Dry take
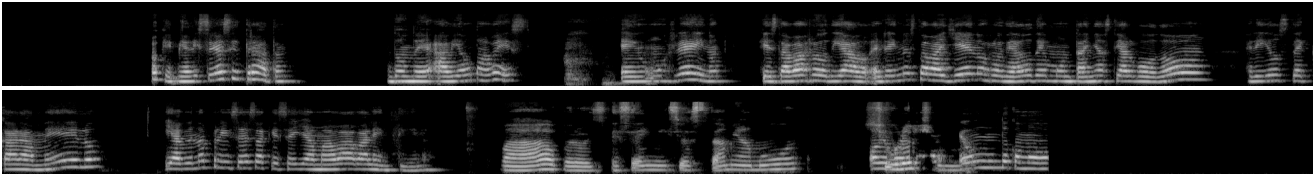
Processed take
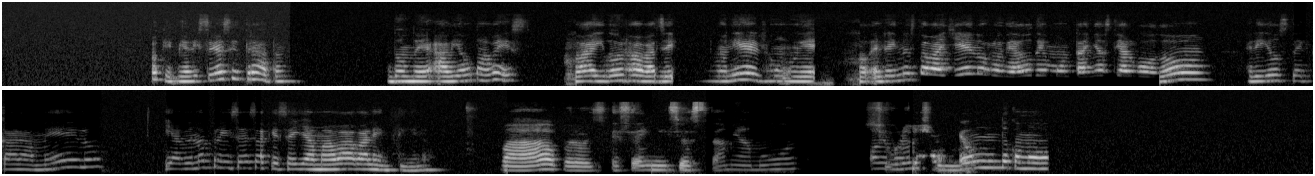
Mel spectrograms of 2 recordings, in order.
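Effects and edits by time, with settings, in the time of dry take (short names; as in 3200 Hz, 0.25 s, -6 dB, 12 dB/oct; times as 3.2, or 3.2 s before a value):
2.88 noise floor step -44 dB -51 dB
5.74–8.58 reverse
9.18–11.58 steep high-pass 650 Hz 72 dB/oct
12.84–15.7 compressor 8:1, threshold -33 dBFS
18.16–19.61 weighting filter A
20.15–22.22 passive tone stack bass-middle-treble 5-5-5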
